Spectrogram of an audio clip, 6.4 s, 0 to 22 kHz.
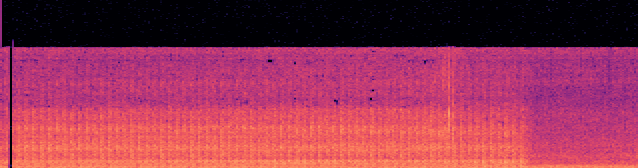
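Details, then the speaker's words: Samsung WD11M4473 11kg inverter washer-dryer, newly installed: a heavy rhythmic rumble and rattle during spin because one foot is unlevelled and the machine rocks. The fix is adjusting the foot. "Ó gente eu instalei aqui ó o barulho que ela faz agora tá vendo aqui gente eu vou mostrar pra vocês como ajustar tá bom Aqui você tem que ajustar o pé dela lá embaixo ela tá barulhenta ó porque tá em falso"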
